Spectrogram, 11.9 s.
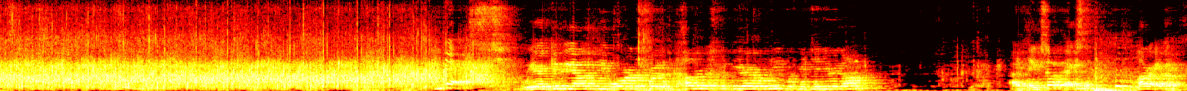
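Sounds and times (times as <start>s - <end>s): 
audience applause: 0.0s - 5.0s
speech: 5.3s - 8.8s, 9.7s - 11.8s.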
